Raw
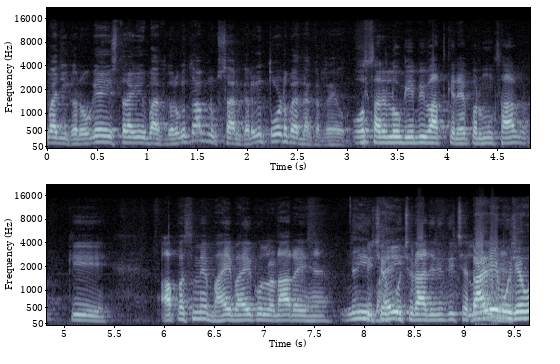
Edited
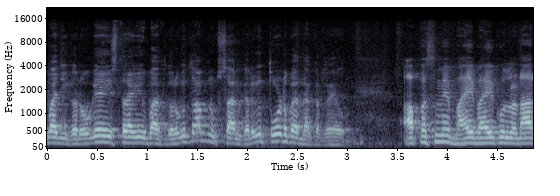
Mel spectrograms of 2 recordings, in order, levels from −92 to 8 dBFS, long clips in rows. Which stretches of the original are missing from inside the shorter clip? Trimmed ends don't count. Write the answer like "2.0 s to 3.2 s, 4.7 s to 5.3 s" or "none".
3.0 s to 5.4 s

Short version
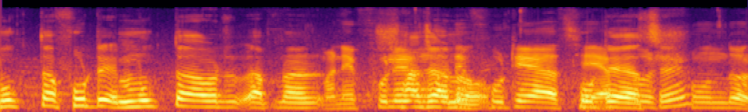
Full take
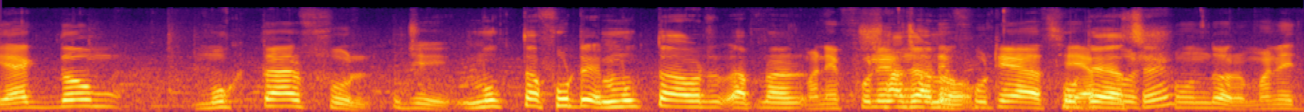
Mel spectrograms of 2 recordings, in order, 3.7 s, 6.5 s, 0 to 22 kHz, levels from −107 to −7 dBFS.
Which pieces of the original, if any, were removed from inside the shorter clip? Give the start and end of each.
none

